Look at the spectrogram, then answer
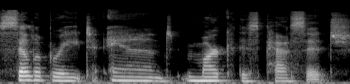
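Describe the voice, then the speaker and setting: A woman speaks, and audible room echo surrounds her words. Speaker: pilgrim sharing experience. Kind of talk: personal testimony.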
